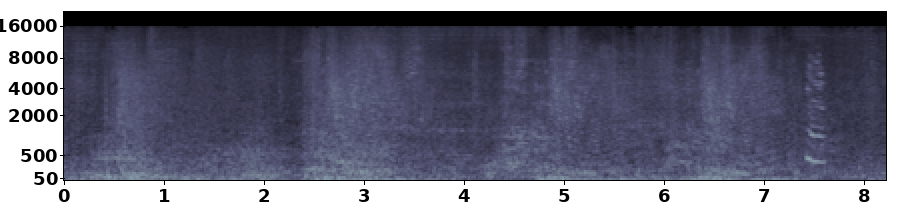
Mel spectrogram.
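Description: A blade slashes through flesh in repeated wet, tearing bursts.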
